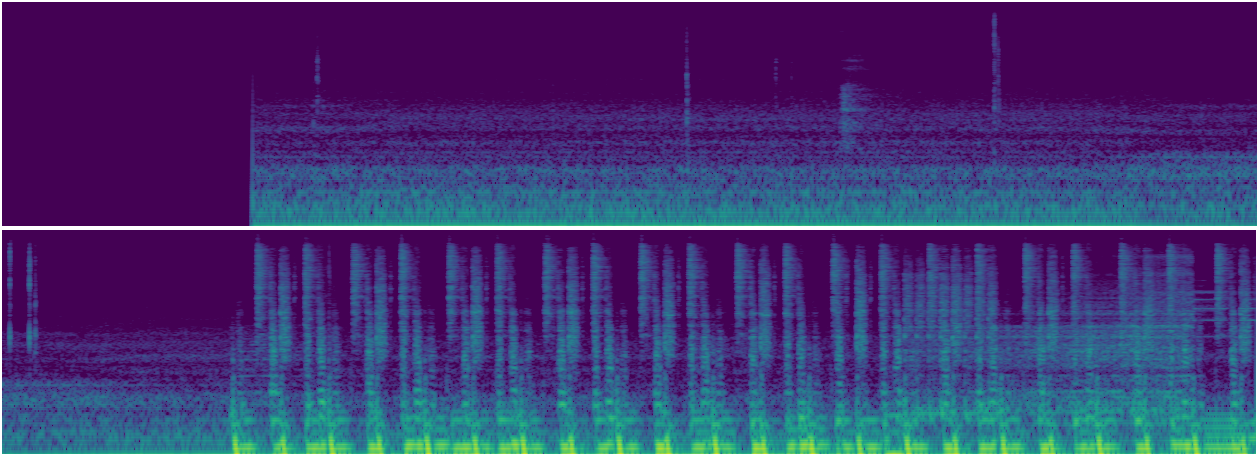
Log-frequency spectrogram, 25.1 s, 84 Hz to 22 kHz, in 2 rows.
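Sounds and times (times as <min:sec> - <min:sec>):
steady low electrical hum: 0:02.5 - 0:25.0
electronic dance music: 0:14.9 - 0:25.0.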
